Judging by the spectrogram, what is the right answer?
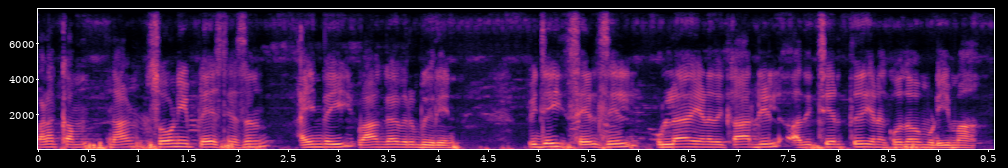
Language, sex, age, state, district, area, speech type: Tamil, male, 18-30, Tamil Nadu, Madurai, rural, read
